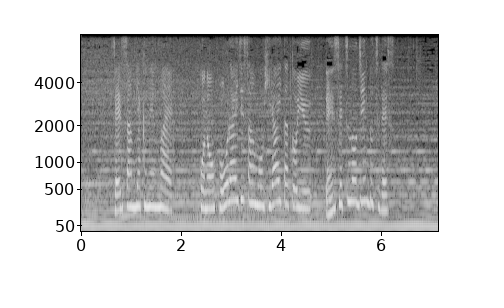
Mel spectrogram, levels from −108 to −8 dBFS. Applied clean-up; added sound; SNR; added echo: none; none; none; none.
